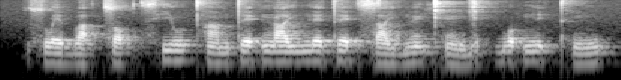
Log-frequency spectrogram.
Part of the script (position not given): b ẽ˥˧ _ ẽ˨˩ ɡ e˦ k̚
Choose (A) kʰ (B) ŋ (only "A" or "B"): A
